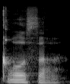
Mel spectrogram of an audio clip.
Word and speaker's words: Hausa: And that and was actually... pronounced Osa. Ooh. You got to do the click with your tongue.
